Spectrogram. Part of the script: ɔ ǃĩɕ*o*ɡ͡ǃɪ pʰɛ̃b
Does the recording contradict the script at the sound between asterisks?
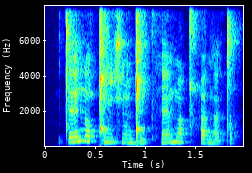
yes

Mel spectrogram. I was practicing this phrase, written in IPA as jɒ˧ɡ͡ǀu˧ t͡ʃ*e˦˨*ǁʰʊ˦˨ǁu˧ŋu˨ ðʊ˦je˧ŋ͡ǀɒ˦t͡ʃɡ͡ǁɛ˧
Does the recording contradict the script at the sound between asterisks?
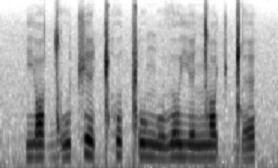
no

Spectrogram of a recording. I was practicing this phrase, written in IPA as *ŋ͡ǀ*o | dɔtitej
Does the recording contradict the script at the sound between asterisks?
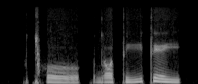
yes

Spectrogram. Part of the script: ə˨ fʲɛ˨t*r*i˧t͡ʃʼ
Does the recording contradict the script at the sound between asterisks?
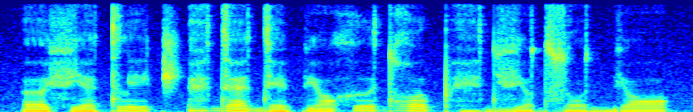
yes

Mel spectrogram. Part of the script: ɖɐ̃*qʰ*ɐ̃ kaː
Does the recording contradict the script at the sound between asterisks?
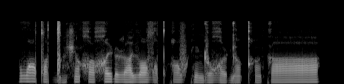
no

